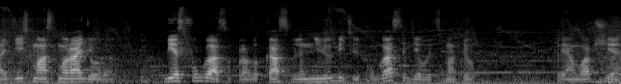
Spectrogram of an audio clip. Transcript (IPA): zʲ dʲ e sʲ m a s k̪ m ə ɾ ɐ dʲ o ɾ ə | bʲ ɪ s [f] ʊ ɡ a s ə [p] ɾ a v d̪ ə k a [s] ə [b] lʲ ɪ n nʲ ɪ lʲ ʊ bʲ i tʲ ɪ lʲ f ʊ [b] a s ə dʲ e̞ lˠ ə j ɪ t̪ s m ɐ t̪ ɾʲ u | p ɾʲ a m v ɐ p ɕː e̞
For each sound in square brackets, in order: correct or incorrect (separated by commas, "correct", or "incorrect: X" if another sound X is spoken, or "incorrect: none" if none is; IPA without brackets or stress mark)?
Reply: correct, correct, correct, incorrect: v, incorrect: ɡ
